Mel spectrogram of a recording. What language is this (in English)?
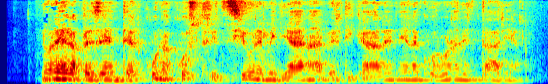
Italian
